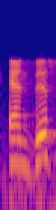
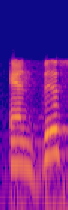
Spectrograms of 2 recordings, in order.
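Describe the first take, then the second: Both takes have the same delivery.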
